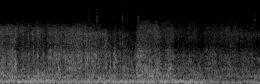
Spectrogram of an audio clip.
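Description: Gunfire and artillery in a Napoleonic war strategy game, the Battle of Eylau: a dense, continuous rumble of booming fire with scattered sharper cracks, loud and unbroken throughout.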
